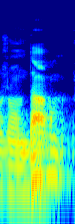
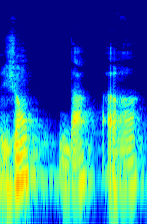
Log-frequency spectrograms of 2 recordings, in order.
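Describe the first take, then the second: First: Said in the usual way. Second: "Gen-da-re" split into three separate beats; syllable by syllable. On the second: Shown as a demonstration. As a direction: sound out Gen, da, re for young pupils. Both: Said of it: "il y a trois syllabes".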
